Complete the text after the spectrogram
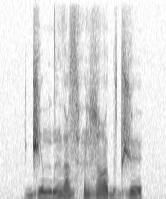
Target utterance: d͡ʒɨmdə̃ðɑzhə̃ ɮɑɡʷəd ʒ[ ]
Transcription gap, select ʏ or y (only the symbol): ʏ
